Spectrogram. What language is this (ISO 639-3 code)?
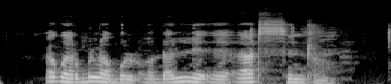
mas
